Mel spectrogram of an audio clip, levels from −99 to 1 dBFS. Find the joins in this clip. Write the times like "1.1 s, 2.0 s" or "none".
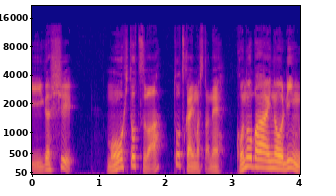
2.0 s, 3.0 s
